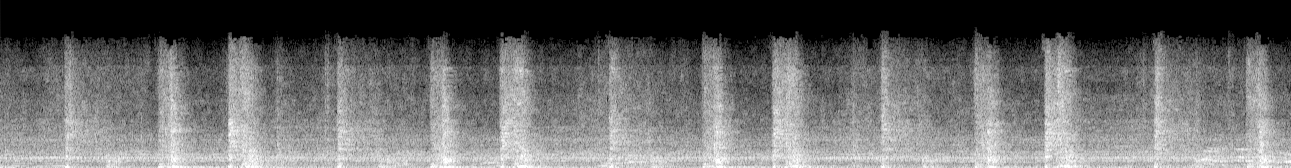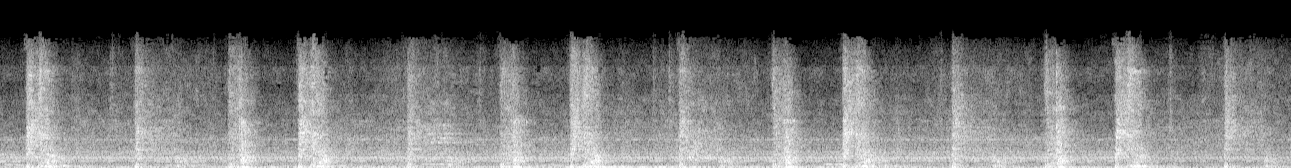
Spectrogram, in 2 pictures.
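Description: Packing machines clatter and thump in a steady rhythm.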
